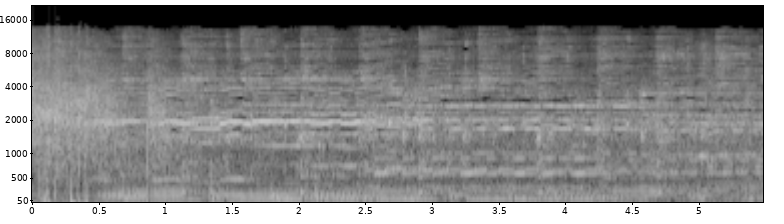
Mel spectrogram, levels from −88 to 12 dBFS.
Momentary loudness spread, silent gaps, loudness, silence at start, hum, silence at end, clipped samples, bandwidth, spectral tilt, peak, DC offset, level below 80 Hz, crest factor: 6 LU; none; -12 LUFS; 0 s; none; 0 s; under 0.1%; 14 kHz; -2 dB/octave; 0 dBFS; under 0.1%; -32 dBFS; 14 dB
